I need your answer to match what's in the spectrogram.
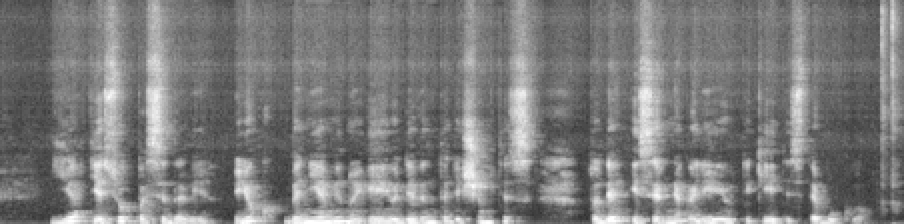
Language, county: Lithuanian, Marijampolė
